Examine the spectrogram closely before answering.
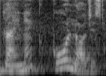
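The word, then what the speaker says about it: gynecologist: तो गायनेकोलॉजिस्ट वो पर्सन होता है जो किसी फीमेल की डिजीज को पढ़ता है। अब इसको हमें प्रोनाउंस कैसे करना है? गायनेक कोलॉजिस्ट कोल पे हमें फोकस करना है।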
